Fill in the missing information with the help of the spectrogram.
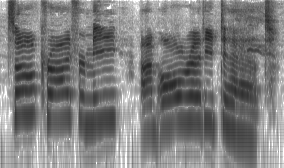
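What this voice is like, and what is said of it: Good Barney Gumble impression. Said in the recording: “that is a good Barney impression”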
